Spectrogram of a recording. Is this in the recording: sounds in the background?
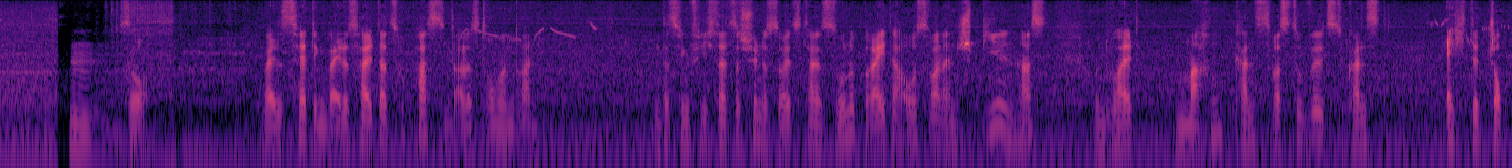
yes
